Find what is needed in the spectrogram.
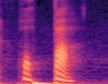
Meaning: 1. to jump 2. to jump: to leap, to bound, etc
- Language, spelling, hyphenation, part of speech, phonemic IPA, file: Swedish, hoppa, hop‧pa, verb, /ˈhɔˌpa/, Sv-hoppa.ogg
